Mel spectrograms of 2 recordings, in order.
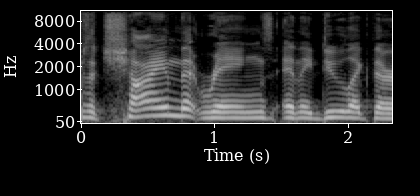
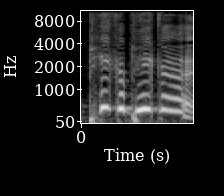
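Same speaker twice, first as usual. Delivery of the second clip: very high, louder cutesy squeal; teasing waitress impression; 6 dB louder than usual. Waitress teasing with bunny ears, high cutesy imitation. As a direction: squeak it out like a cartoon critter. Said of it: "put up, like, like, little bunny ears and went".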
